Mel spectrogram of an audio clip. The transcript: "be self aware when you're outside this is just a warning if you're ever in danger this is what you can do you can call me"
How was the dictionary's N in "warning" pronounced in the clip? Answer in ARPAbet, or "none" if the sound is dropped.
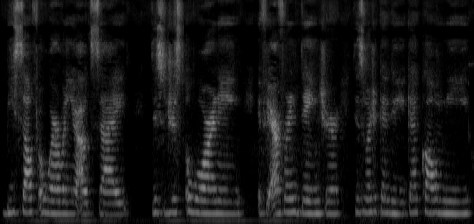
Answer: N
